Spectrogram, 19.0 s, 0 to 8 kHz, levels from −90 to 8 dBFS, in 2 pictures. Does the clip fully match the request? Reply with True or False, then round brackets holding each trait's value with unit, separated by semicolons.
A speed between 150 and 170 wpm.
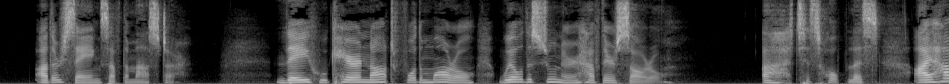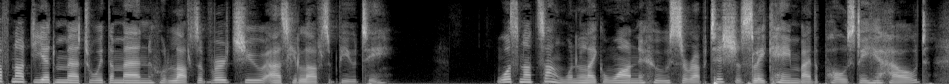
True (160 wpm)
